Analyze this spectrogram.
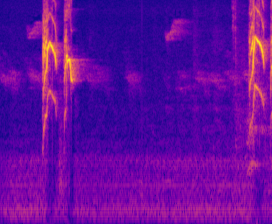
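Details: Sooty-headed bulbul singing loudly and actively, used as a lure: a sharp pair of high slurred whistled notes, a pause of about two seconds, then another shrill note, with steady low hum.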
